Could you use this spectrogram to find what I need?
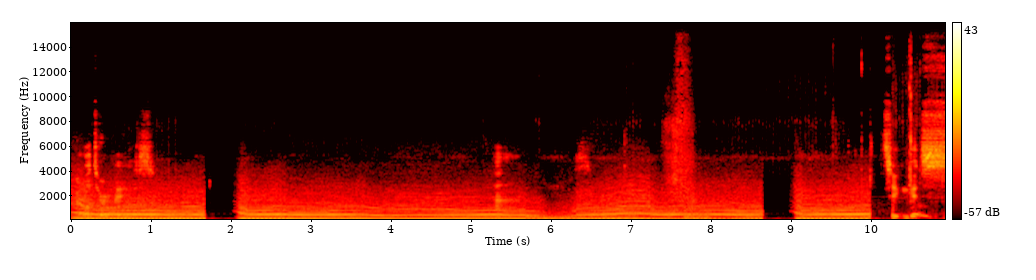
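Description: A video game car engine drones and hums.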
